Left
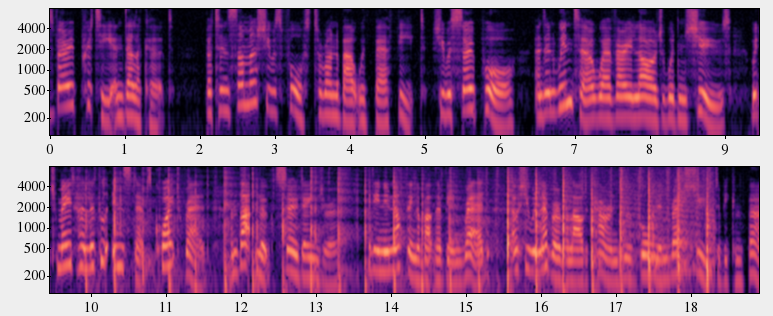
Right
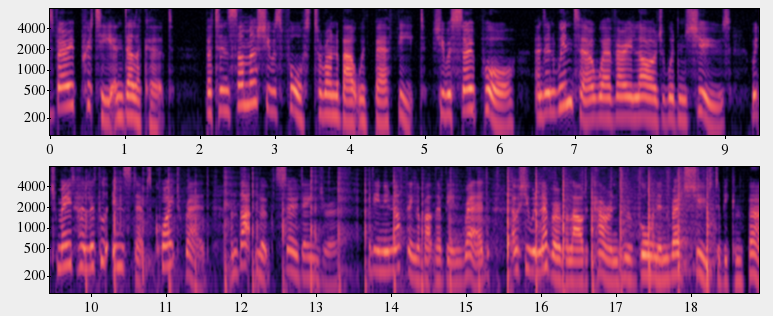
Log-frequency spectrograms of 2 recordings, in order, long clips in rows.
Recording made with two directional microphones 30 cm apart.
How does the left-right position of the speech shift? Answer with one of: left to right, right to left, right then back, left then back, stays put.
left then back.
